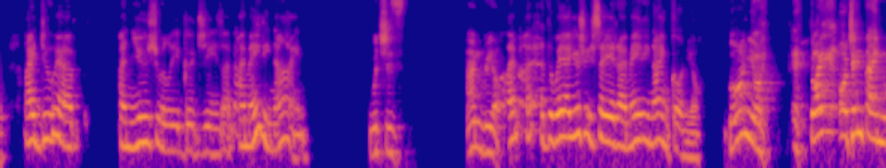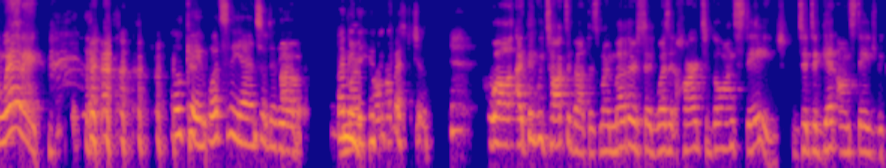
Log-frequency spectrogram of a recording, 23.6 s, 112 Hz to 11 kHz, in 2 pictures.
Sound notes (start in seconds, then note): 8.7 speaks in foreign language; 12.5 laughs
